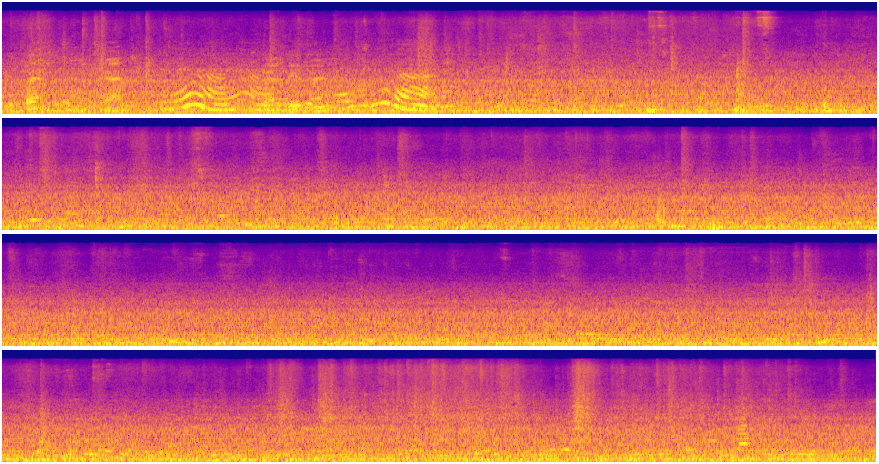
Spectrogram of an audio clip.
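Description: Street traffic hums steadily nearby outdoors.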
